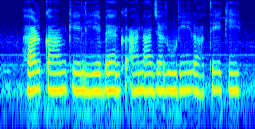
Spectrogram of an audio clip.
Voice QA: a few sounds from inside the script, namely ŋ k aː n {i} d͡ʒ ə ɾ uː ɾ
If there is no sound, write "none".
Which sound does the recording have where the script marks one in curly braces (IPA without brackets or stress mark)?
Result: a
